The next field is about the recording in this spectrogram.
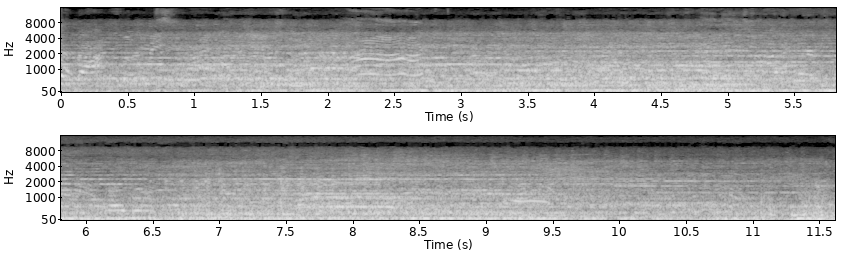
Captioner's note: rain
